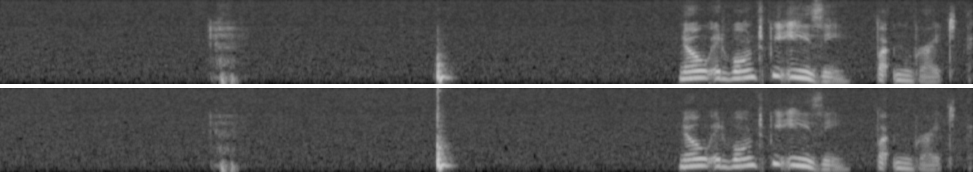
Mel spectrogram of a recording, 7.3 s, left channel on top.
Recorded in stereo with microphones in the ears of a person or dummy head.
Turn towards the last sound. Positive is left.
turn(degrees=20)  # may be behind; listen again after turning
